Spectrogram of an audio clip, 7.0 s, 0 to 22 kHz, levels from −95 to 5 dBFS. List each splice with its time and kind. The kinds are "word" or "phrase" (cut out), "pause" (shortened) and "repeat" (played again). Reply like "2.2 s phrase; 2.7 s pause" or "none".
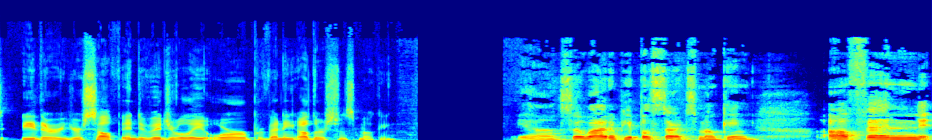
none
